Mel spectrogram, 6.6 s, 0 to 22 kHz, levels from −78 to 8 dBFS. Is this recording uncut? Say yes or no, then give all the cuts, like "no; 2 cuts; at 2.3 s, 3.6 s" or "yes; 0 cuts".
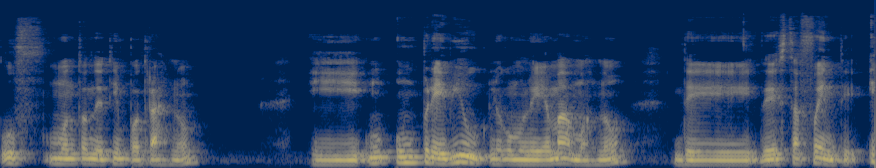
no; 1 cut; at 2.2 s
